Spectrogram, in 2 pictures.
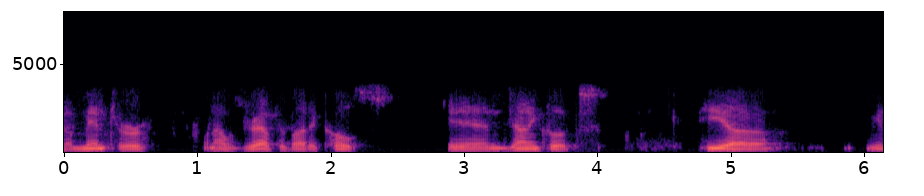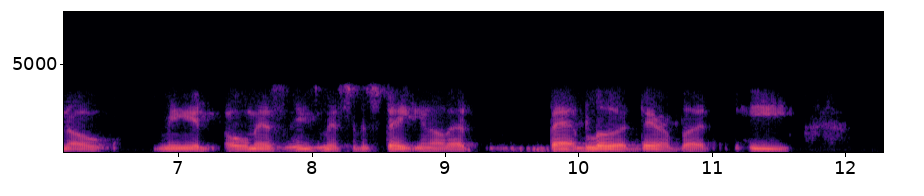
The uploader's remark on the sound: In the third hour of the show live in the BankPlus Studio. Joins the show on the Farm Bureau guest line.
